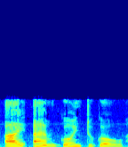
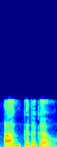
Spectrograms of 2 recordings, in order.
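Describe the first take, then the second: First: Every word is said fully, without reduction. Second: The words are reduced and run together. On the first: "Instead of saying I am going to go" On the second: "you say I'm gonna go"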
